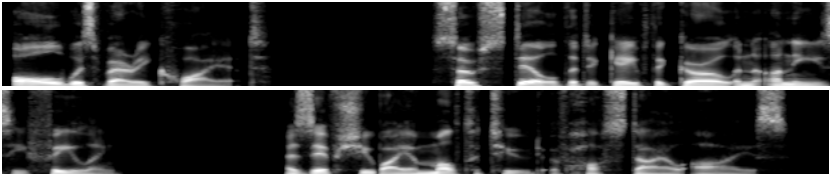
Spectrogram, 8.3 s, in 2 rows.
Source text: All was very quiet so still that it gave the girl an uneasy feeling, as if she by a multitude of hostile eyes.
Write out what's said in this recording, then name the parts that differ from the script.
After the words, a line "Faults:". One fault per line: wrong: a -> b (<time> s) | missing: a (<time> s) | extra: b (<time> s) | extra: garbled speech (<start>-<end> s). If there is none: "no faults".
All was very quiet so still that it gave the girl an uneasy feeling, as if she by a multitude of hostile eyes.
Faults:
no faults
